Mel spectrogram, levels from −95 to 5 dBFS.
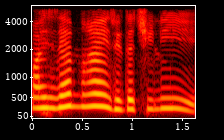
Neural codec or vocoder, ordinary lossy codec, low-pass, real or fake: none; none; 5.4 kHz; real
